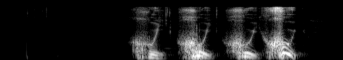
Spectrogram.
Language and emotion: Russian, angry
